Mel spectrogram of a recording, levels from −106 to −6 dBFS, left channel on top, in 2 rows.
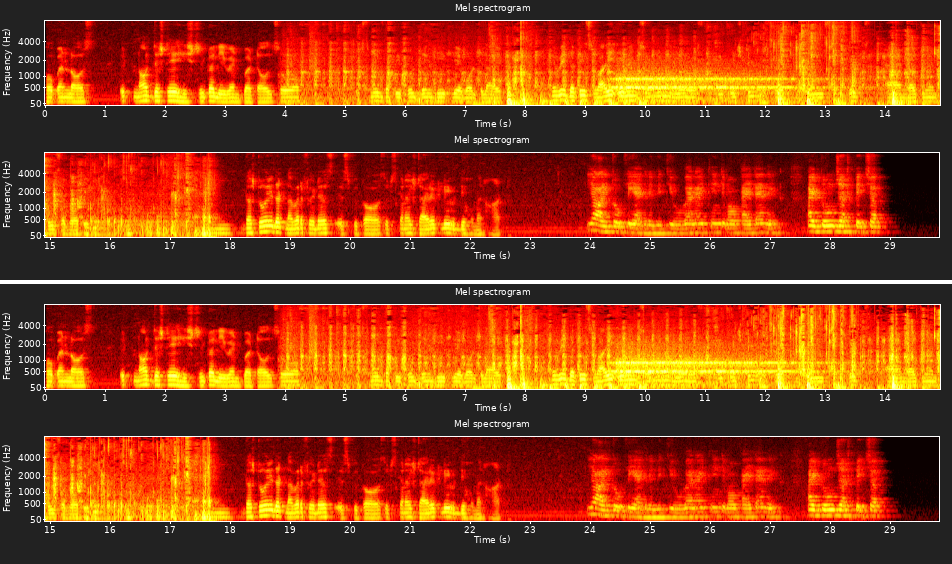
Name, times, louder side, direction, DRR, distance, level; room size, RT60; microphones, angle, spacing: voice 1, 0.0-0.7 1.2-4.2 5.4-7.6 8.4-10.9 11.2-13.1 13.4-13.5 14.0-15.7 17.5-18.0 18.3-19.9 20.2-22.5, equal, ahead, 0.6 m, -29 dB
Dog, 3.9-17.7, right 3 dB, 40° right, 0.9 m, -27 dB
sound 1, 9.2-13.8, right 3 dB, 70° right, 1.3 m, -23 dB
voice 2, 23.9-27.1 27.6-28.8, left 1 dB, 65° left, 4.2 m, -35 dB
14.0 x 9.5 x 3.5 m
head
